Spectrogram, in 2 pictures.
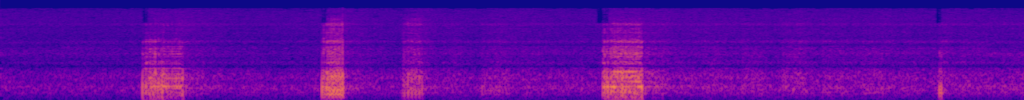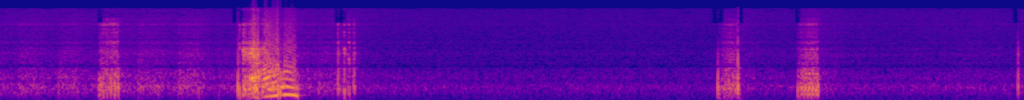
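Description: Radio spirit box sweeping stations: a hiss of static broken by about ten short, chopped bursts of radio sound. The loudest burst, about two-thirds of the way through, carries a clipped voice-like fragment.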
